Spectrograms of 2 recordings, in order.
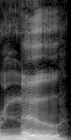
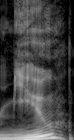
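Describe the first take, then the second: First: It sounds like 'moo', with no y glide. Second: It sounds like 'myoo', with a y glide. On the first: "like the cow" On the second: "like the Pokemon"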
